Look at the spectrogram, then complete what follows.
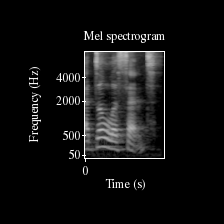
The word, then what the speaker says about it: adolescent: has word number three adolescent adolescent adolescent the stress is on l adolescent means growing up to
